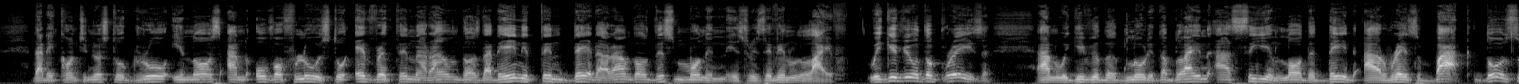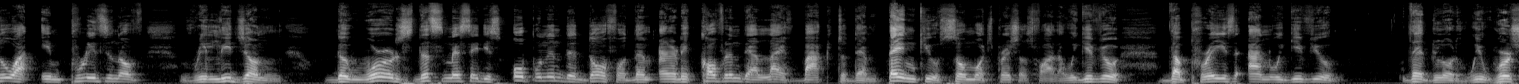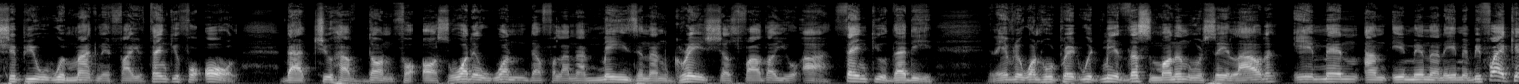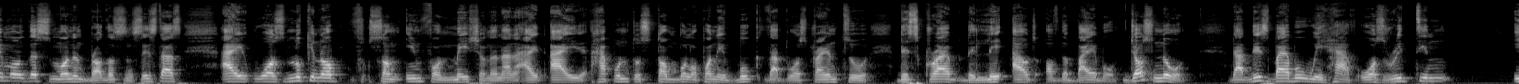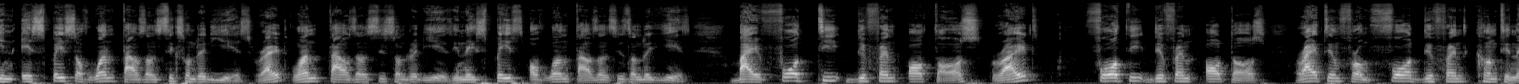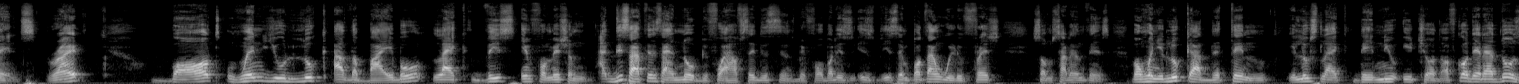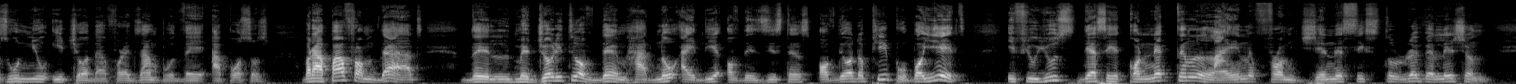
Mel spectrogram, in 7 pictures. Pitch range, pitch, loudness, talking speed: 105-135 Hz, 120 Hz, -22 LUFS, 165 wpm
